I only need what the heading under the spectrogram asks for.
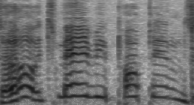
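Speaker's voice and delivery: adoring, high-pitched gushing.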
